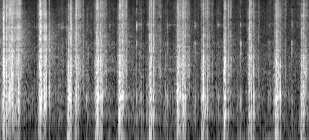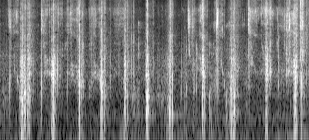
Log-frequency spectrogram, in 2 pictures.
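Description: Ice being crunched and chewed in the mouth, close to the microphone: a steady run of sharp, brittle crunches, about two to three a second.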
